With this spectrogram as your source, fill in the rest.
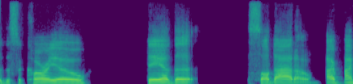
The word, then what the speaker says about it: Soldado: It's sold, ADO, like you sold your sneakers. Soldado, Day of the Soldado. So, my apologies for mispronouncing it. I was calling it like Salada.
